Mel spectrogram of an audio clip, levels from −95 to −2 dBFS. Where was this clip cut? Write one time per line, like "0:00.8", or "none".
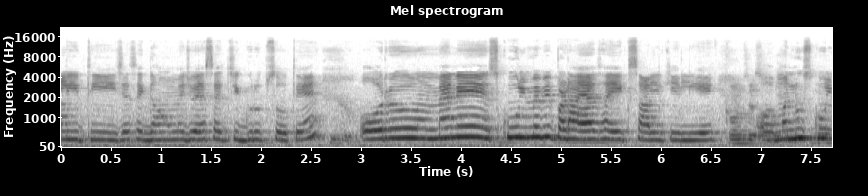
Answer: none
